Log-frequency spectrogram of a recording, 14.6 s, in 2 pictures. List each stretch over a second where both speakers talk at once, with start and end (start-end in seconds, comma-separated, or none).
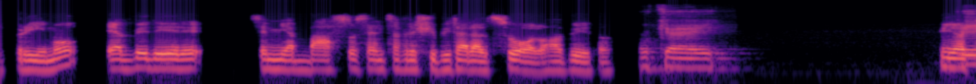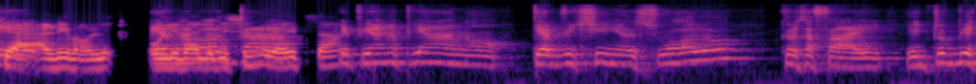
8.4-9.9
